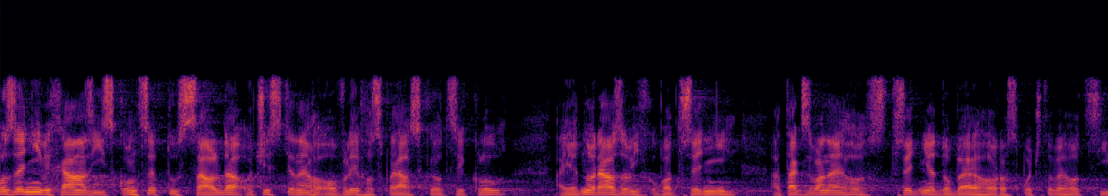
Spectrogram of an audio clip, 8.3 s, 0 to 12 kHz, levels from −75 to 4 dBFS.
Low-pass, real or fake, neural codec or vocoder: 7.2 kHz; real; none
